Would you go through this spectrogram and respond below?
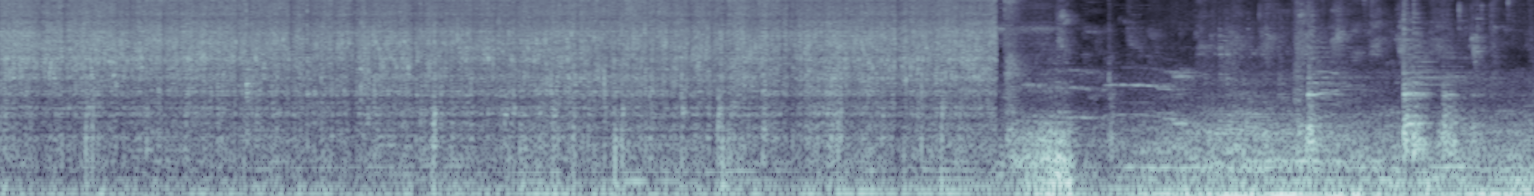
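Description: Food hisses and sizzles hard in hot cooking oil, a loud, dense crackle that suddenly drops away partway through, leaving quieter clatter and low rumbling.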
